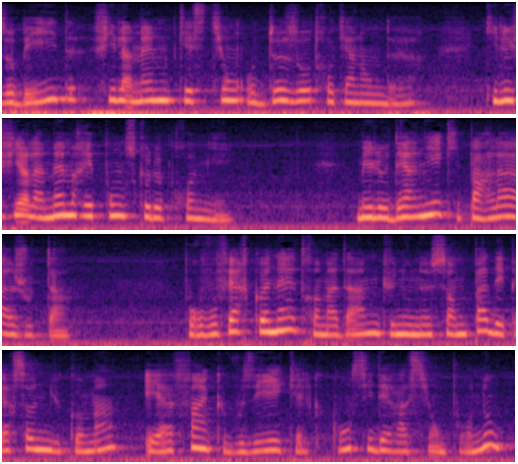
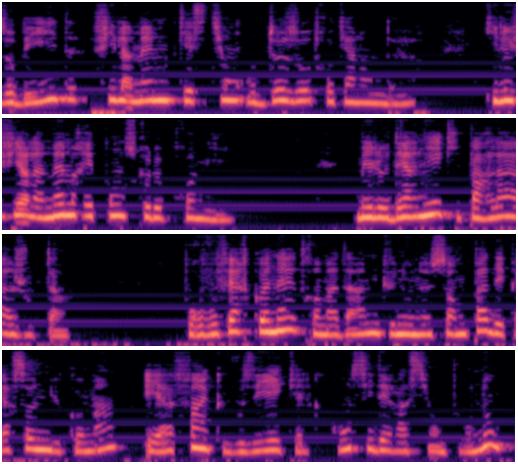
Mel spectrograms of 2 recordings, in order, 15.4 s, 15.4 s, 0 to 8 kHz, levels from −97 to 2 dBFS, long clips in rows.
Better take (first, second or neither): first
